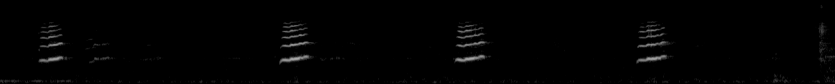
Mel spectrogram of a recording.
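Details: Rose-ringed (ringneck) parakeet, a talking pet parrot, gives four short, nasal, rising utterances about two seconds apart, with a faint click at the end.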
